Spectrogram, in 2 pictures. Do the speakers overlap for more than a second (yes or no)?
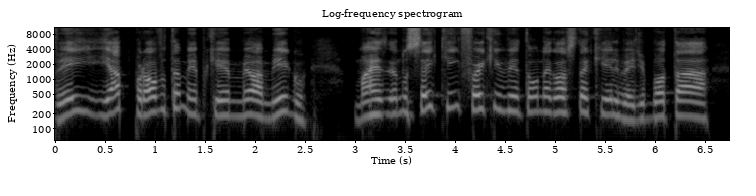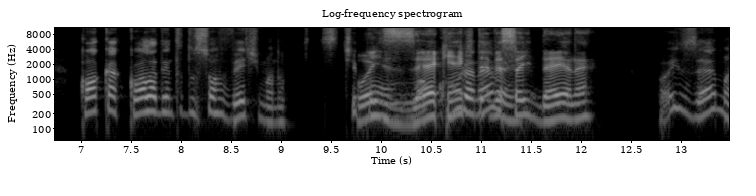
yes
